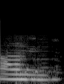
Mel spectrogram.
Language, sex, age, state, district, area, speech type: Telugu, female, 18-30, Telangana, Mancherial, rural, conversation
